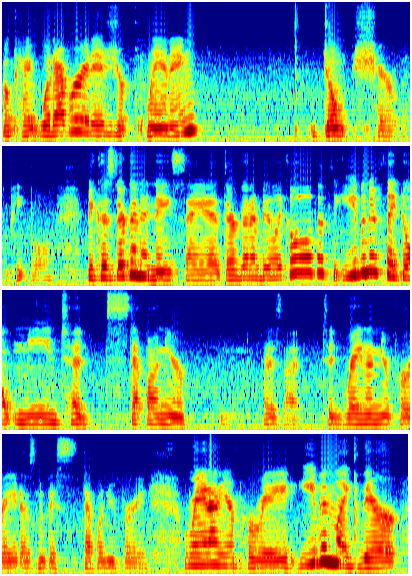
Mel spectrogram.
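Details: Adult female with epilepsy and aphasia caused by it, tripping over and substituting words when unwell, speaking after a two-day migraine: aphasia (word-finding difficulty).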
